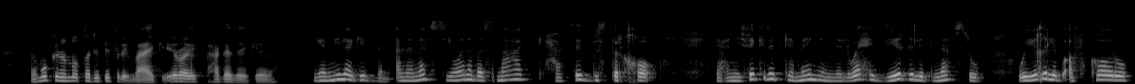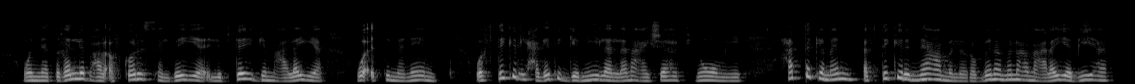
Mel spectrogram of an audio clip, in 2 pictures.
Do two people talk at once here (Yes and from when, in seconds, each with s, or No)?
No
